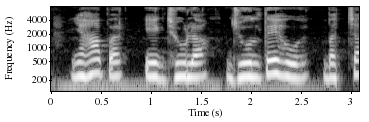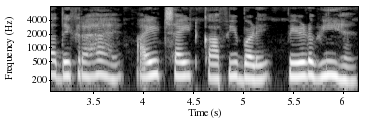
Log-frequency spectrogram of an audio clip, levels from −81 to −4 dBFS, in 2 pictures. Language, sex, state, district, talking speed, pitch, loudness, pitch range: Hindi, female, Uttar Pradesh, Hamirpur, 165 wpm, 235 Hz, -15 LUFS, 220-250 Hz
